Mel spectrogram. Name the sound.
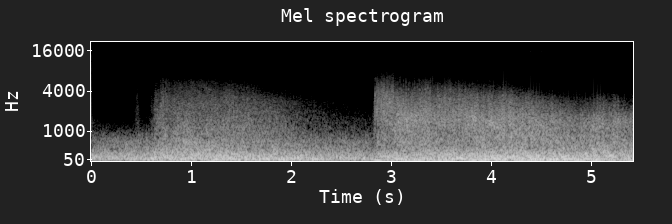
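explosion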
